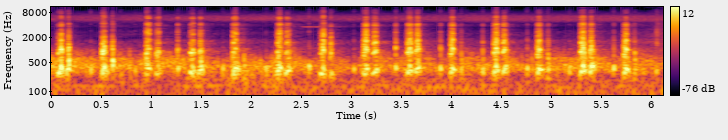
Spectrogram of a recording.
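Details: Fetal heartbeat on a handheld Doppler used at home during pregnancy: rapid, regular galloping whooshes over steady hiss at about 130 beats a minute, within the stated normal range of 120–160.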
